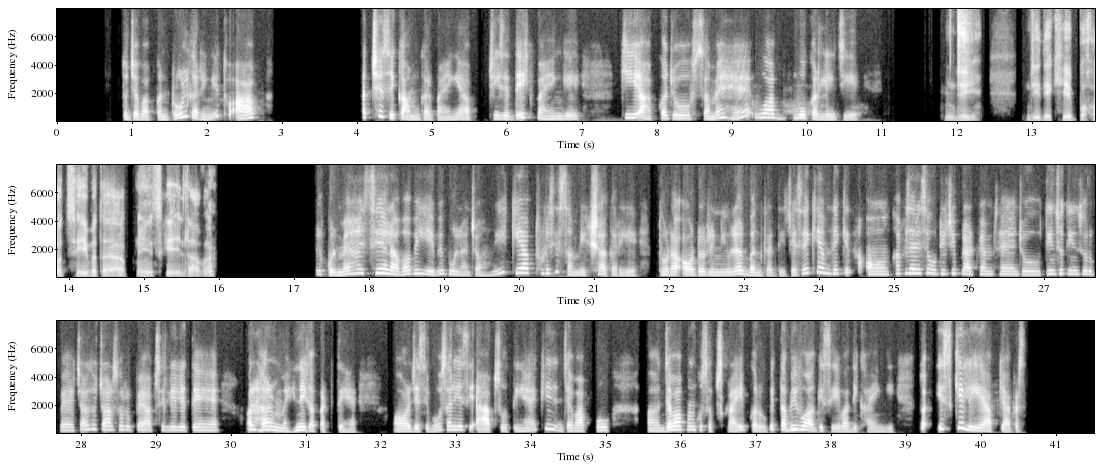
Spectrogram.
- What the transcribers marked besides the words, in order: in English: "कंट्रोल"; dog barking; other background noise; in English: "ऑटो रिन्यूअल"; in English: "प्लेटफ़ॉर्म्स"; in English: "ऐप्स"; in English: "सब्सक्राइब"
- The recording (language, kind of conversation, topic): Hindi, advice, आप अपने डिजिटल उपयोग को कम करके सब्सक्रिप्शन और सूचनाओं से कैसे छुटकारा पा सकते हैं?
